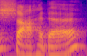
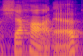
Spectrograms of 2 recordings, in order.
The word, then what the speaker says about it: Shahada: My name is Shahada, not Shahada. People tend to call me Shahada when they can't pronounce the first syllable, but it's Shahada.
